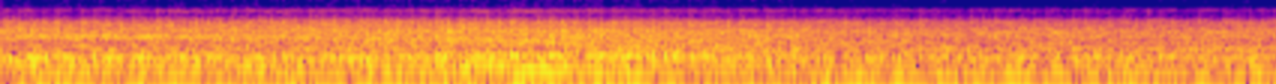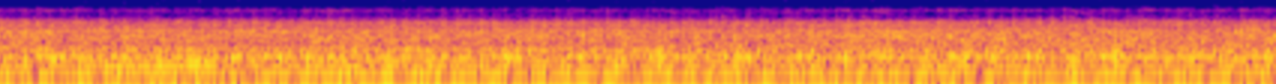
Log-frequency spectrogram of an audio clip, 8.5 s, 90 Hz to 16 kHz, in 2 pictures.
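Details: Hino 700 E13C diesel with low power and hard starting: steady idle with dense, slightly uneven clatter and faint stumble; rough idle from malfunctioning injector number 5.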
